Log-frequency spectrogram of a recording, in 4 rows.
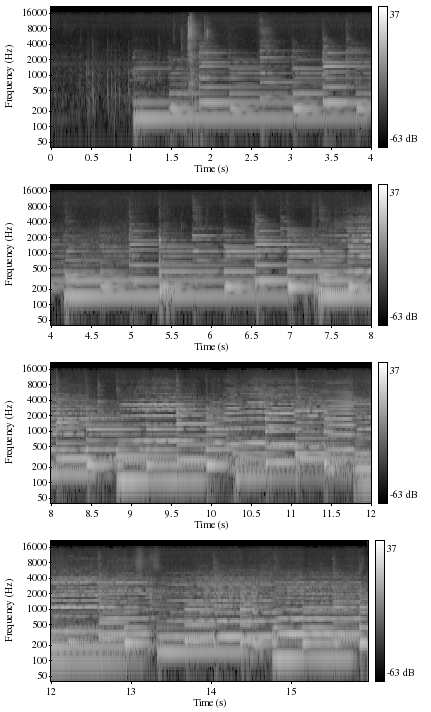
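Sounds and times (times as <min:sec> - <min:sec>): acoustic guitar picked arpeggio: 0:01.0 - 0:15.9.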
